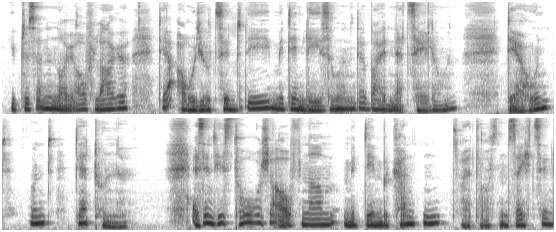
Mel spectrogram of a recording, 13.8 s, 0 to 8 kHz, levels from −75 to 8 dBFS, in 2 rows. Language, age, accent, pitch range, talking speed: German, 60-79, German, 115-160 Hz, 110 wpm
